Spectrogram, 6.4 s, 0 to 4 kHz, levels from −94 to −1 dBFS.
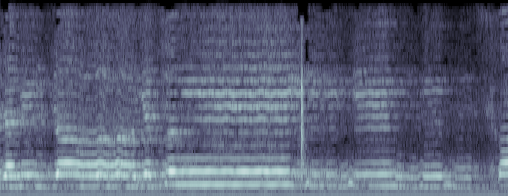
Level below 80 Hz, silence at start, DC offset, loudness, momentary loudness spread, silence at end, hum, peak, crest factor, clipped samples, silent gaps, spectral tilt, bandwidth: -60 dBFS; 0 s; 0.6%; -24 LUFS; 12 LU; 0 s; none; -6 dBFS; 18 dB; under 0.1%; none; -9.5 dB/octave; 4 kHz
